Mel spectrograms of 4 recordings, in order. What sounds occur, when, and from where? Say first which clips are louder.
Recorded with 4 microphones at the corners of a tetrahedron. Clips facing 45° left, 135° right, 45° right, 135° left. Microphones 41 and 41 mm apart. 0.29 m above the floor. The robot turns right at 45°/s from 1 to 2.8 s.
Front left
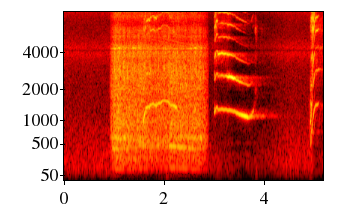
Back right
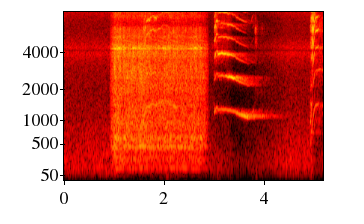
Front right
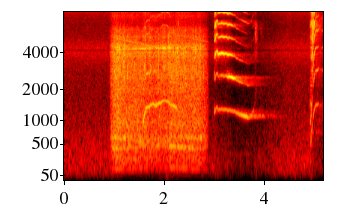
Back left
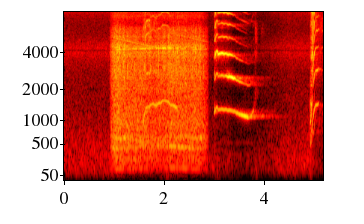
1.6 s a cat meowing: front left 5 dB, front right 1 dB; 20° left, 1.6 m; by 5.1 s 75° left, 1.6 m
